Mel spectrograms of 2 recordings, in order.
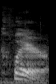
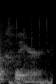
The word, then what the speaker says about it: Clear: then decides to just clear not CLA I swear to Christ I've always heard pronounced CLA and then in the credits it's clear c l e a r clear yep clear River that's her [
